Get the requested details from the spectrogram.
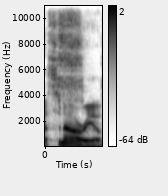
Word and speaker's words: scenario: Or rather, a scenario. – A scenario? – Yes. Well, pronounce the A in a harder tone. A scenario.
